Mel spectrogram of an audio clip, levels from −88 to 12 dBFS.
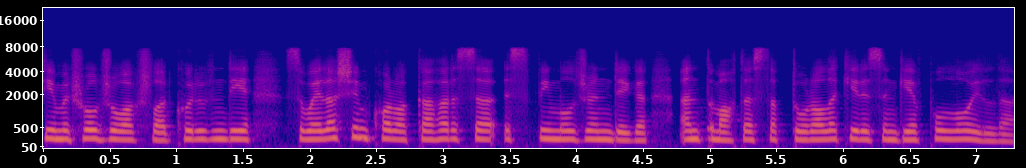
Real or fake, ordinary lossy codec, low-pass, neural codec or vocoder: fake; none; none; codec, 16 kHz, 0.2 kbps, FocalCodec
